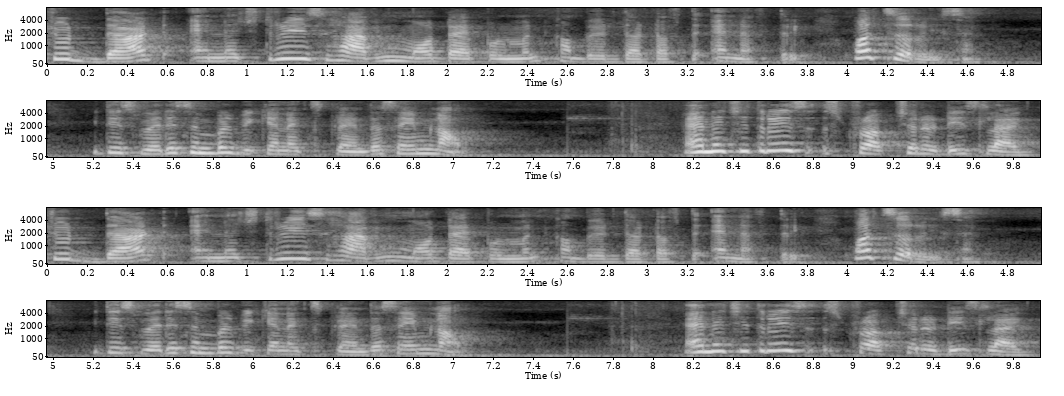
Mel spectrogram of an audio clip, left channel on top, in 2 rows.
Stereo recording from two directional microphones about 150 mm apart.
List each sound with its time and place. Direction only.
0.0 s a woman's voice: 40° left (ahead or behind)
8.1 s a woman's voice: 50° left (ahead or behind)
